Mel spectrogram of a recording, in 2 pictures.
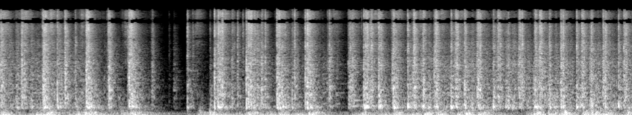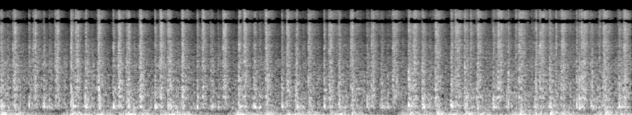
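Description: Troupe of Tamil thappu frame drums beaten with sticks in a fast, dense festival rhythm, backed by large barrel drums. The drumming breaks off briefly about two and a half seconds in, then comes back.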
